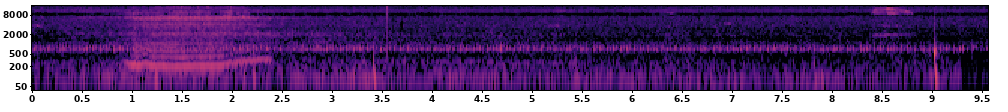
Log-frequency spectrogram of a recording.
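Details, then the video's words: Sleeping pet cat in Japan, one of three rescued stray siblings, snoring and purring while kneading the air; a low steady rumble throughout, a brief voiced murmur with a slight rise near the start, over a constant indoor hum. "イビキをかく猫ゴロゴロ音に空中ふみふみ♪Snoring Cat"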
